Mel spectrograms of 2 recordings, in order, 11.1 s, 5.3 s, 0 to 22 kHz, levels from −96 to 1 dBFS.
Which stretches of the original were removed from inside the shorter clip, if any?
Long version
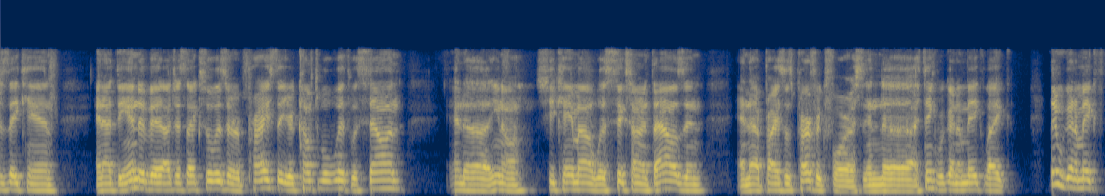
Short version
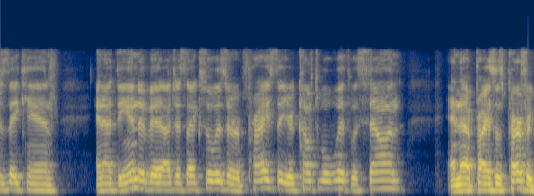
0:04.3-0:07.2

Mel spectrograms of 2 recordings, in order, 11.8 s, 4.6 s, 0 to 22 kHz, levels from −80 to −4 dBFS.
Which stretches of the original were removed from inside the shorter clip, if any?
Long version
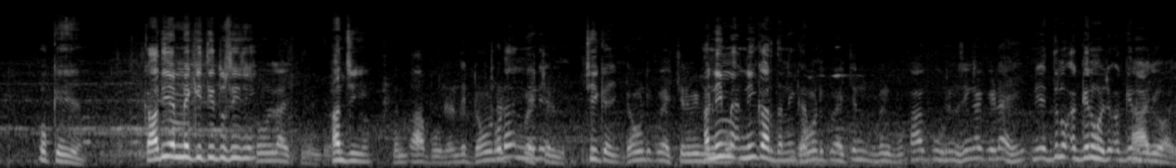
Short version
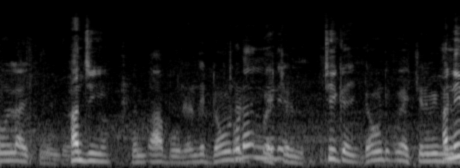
none

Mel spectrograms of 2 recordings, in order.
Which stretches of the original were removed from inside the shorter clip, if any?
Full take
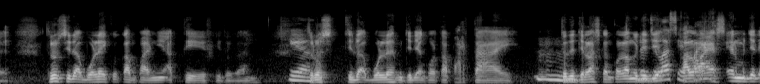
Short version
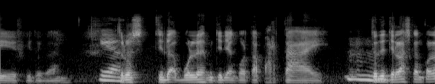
none

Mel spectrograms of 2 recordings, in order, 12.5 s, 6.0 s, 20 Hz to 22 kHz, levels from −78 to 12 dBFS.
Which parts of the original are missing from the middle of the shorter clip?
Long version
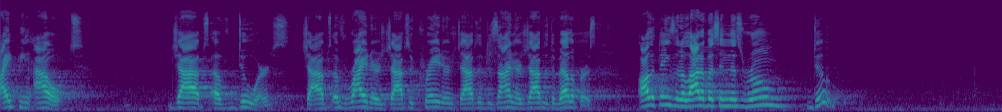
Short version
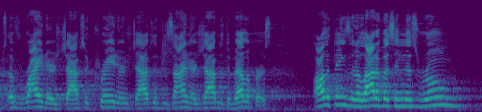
none

